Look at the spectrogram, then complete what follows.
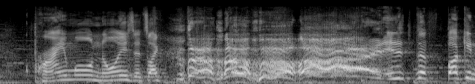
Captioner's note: imitating noise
